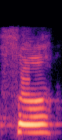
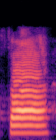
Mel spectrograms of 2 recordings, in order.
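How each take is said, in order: First: The syllable has a rounded 'u' vowel. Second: The syllable has an open 'a' vowel. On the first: The speaker calls it wrong. "don't say thaqil, thu" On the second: The speaker calls it right. "huwa tha"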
